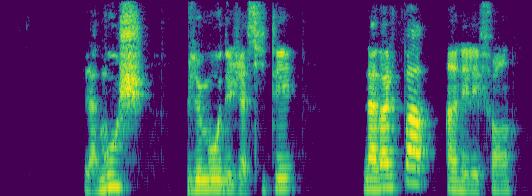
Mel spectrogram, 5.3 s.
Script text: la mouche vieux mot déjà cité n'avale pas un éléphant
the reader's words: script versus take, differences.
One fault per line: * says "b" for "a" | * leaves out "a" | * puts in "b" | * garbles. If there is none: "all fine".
all fine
